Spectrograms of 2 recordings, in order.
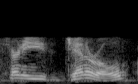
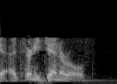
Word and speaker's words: attorneys general: I like saying it that way, which is the proper way to say it. Attorneys general of most of the United States of America. I heard somebody today say attorney generals, and they're not generals.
